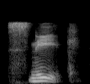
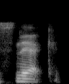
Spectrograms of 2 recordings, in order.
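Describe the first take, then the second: First: The name rhymes with the word sneak. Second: The name rhymes with the word sick. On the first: The speaker calls it right. "People are sneaky" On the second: The speaker calls it wrong. "it took everything in me not to say Snick"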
